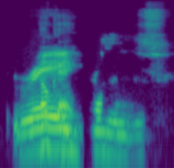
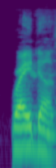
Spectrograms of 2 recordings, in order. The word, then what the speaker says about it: Radunz: Radunz. Radunz.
